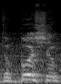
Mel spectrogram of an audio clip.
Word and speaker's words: DeBusschere: Although its Dutch pronunciation would have been closer to DeBusschere, Dave DeBusschere used an Anglified pronunciation of DeBusschere, by which he was also known.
